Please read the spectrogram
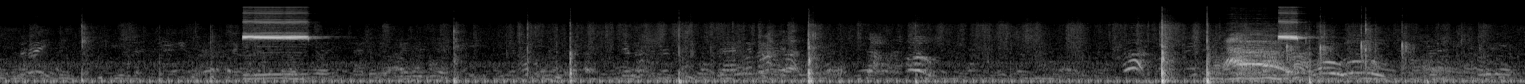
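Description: A referee's whistle sounds once about two and a half seconds in, followed by a volleyball rally: the ball is struck with sharp smacks every second or so. Near the end, two hard hits are followed by spectators shouting and a second short whistle blast.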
